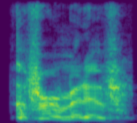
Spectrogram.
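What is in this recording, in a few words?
radio bot response positive; fbihrt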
